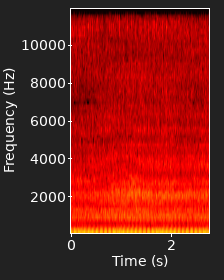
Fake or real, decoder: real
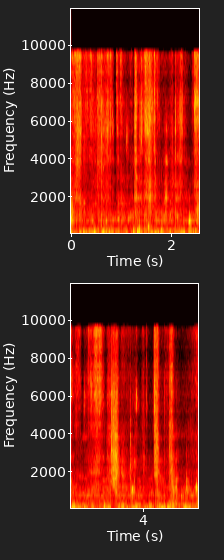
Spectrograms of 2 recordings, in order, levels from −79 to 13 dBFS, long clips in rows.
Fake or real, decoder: fake, codec, SNAC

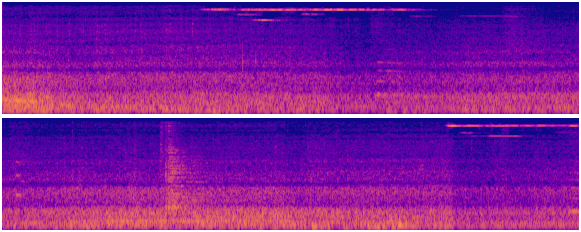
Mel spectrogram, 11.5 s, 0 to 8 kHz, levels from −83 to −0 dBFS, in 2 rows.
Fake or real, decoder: real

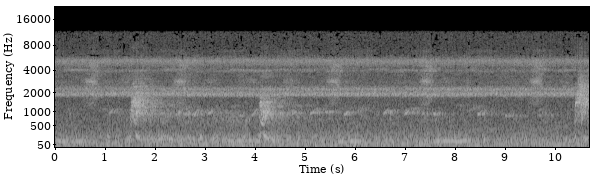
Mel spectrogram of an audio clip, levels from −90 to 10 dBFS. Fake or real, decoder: real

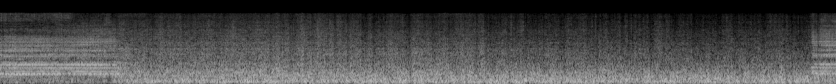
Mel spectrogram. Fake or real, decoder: real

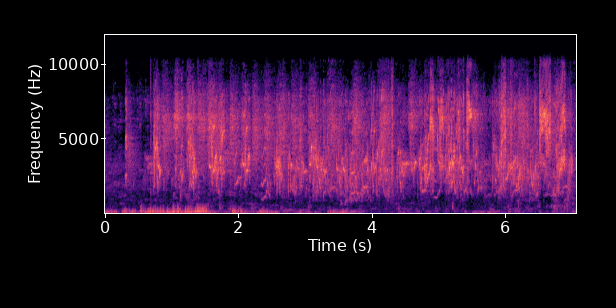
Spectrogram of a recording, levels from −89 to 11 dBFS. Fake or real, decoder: real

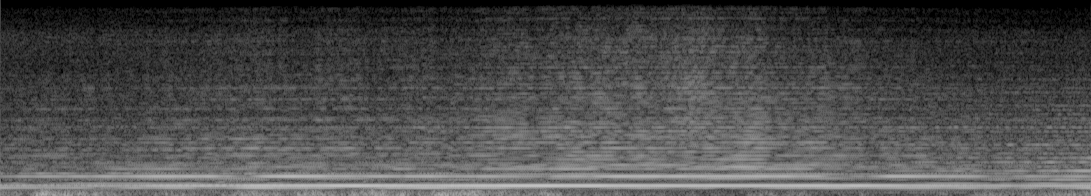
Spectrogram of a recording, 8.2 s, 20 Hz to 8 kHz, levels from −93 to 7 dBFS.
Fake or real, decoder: real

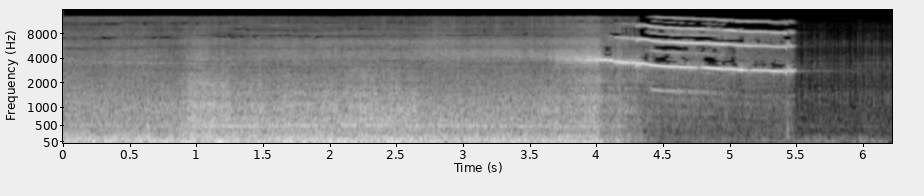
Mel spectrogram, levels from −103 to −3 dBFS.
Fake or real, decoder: real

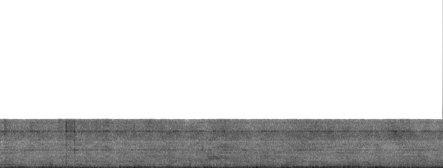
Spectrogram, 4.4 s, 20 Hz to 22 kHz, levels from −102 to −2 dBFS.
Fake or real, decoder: fake, codec, SNAC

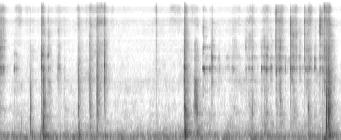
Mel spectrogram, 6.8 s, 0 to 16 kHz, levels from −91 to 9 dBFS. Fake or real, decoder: fake, codec, SNAC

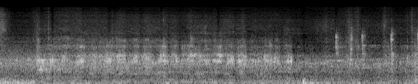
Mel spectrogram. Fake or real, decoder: fake, codec, SNAC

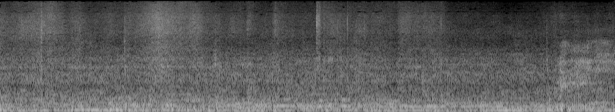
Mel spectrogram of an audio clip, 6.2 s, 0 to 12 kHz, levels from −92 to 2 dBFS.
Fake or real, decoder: fake, codec, SNAC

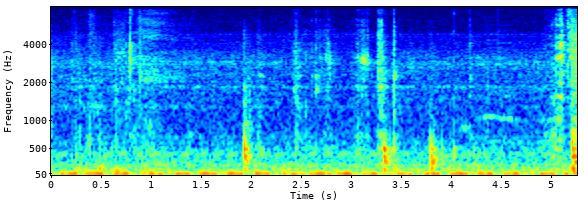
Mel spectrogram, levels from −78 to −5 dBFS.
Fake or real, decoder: real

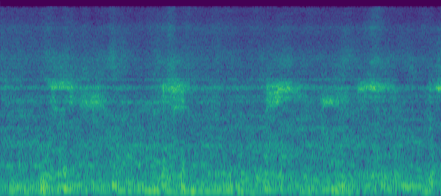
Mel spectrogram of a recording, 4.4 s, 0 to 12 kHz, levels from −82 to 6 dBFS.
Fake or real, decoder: fake, codec, SNAC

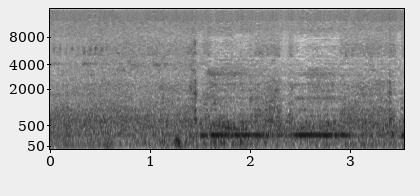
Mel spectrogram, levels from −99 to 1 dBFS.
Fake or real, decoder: real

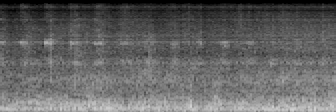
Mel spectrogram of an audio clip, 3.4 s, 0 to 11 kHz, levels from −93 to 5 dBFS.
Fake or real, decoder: fake, codec, SNAC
